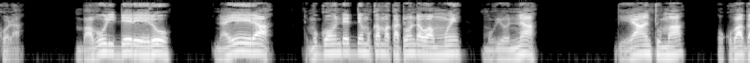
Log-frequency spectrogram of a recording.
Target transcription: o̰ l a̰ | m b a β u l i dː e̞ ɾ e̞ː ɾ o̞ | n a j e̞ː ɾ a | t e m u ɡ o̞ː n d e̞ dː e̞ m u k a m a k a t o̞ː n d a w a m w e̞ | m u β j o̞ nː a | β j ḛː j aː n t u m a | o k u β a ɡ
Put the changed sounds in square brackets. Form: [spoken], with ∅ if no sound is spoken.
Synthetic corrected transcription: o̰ l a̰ | m b a β u l i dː e̞ ɾ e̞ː ɾ o̞ | n a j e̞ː ɾ a | t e m u ɡ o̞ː n d e̞ dː e̞ m u k a m a k a t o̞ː n d a w a m w e̞ | m u β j o̞ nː a | β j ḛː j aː n t u m a | o k u β a ɡ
